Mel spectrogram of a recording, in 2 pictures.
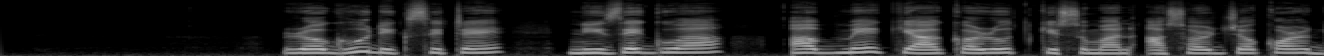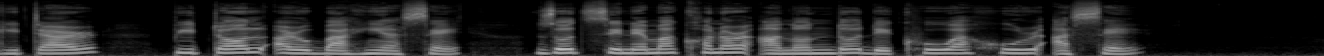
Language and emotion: Assamese, neutral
